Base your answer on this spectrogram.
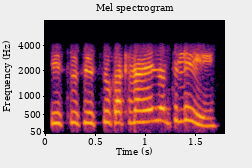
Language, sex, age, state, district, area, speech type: Odia, female, 45-60, Odisha, Sundergarh, rural, conversation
